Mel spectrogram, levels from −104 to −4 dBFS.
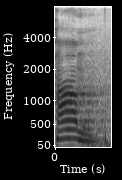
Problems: none marked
